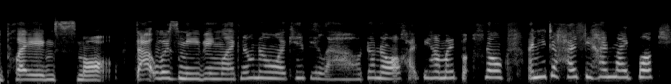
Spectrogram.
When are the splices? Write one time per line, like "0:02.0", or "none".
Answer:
0:01.2
0:04.8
